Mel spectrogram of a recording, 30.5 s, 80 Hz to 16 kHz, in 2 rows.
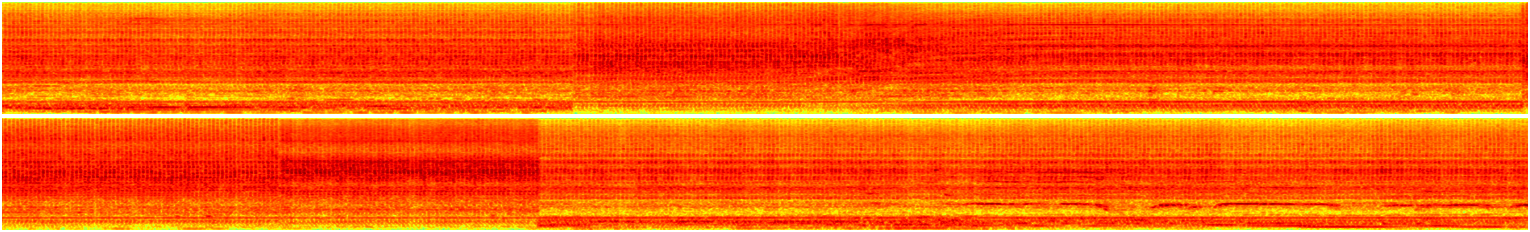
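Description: A 70mm film projector running with a steady mechanical hum, mixed with the film's orchestral soundtrack music playing in the cinema. The balance between machine and music shifts abruptly several times.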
